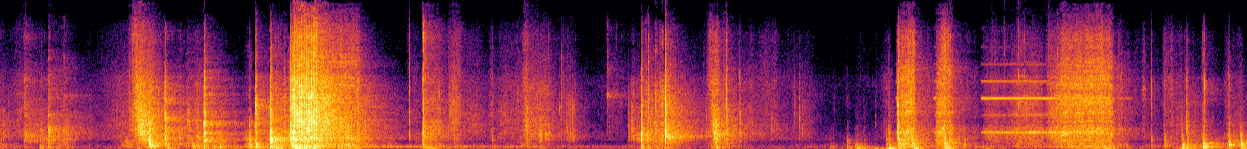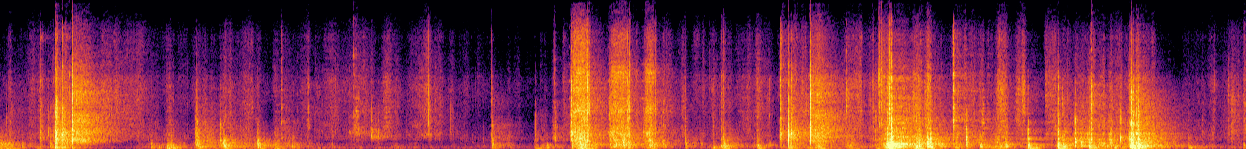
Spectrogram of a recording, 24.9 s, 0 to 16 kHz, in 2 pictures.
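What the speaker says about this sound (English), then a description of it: "First thing I'm going to do is take this clutch cover off." Metal clanks, scrapes and rattles of tools come in irregular bursts while the clutch cover is removed from a Polaris Trail Boss 330 ATV, with quiet pauses between the clusters of clatter.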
